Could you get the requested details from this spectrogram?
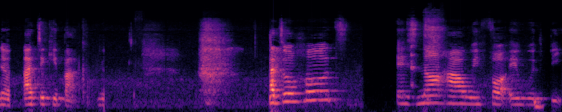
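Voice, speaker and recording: Speaking at a fairly slow pace with long, frequent pauses, a woman with a fairly high pitch makes very wide pitch swings and big swings in loudness. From France, then England. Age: 20s. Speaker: livestream host. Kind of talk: casual live discussion. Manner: animated.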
